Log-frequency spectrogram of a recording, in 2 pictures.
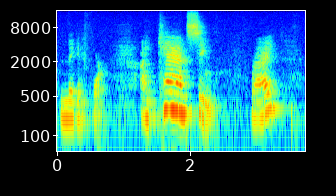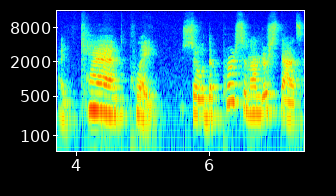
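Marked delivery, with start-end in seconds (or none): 1.2-2.4 "can't" held long and strong, "sing" falling away; stress on CAN'T. Shown as a demonstration. Teacher demonstrating the stressed modal verb, weight on "can't". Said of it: "So we stress this modal verb". 3.8-5.2 slow, with "can't" drawn out and strong; stress on CAN'T. Shown as a demonstration. Teacher demonstrating negative form to learners, stress on "can't". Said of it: "So we stress this modal verb".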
